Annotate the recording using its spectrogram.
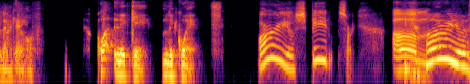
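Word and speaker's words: Coatlicue: I just learned the pronunciation myself. Quatlique.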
